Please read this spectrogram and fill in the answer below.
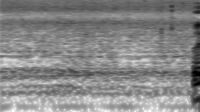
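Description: Steady hum of many honeybees from an open hive.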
